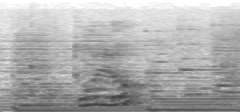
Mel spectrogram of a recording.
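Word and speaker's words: Cthulhu: mitología conocidas como los mitos de tulu tulu creo que se pronuncia y eh todo esto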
